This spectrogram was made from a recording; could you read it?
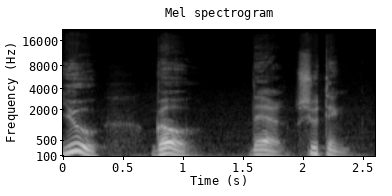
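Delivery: Israeli accent with broken English. Speaker acts out telling him what to do in a life-or-death moment, Israeli accent, broken English. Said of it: "It's my Israeli accent".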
